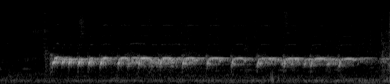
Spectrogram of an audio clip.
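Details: A wild-caught local zebra dove at the "gacor" level of song, meaning long-duration singing: a steady, rolling run of rapid, mid-pitched, fluttering cooing notes held for several seconds without a break.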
